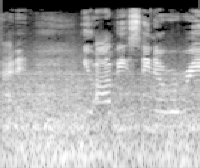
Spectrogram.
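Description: Steady low rumble of road and engine noise inside a moving car's cabin, with a woman talking over it.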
